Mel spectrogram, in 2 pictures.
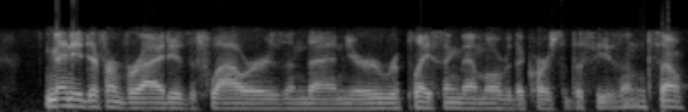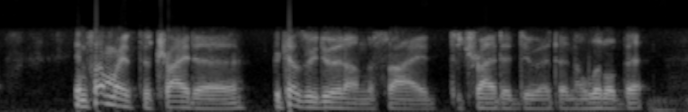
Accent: California, United States; now in Minnesota, United States; I'm a Californian myself, and okay. June is just overwhelming.

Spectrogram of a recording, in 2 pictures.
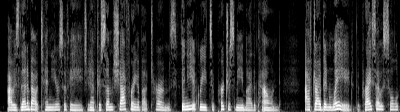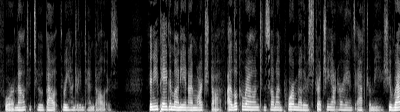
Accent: Indiana, United States; now in Indianapolis, United States; oh, we grew up outside of Indianapolis. And then no one would ask us any further questions because it was like, well, that's boring. And then I moved to Indianapolis

